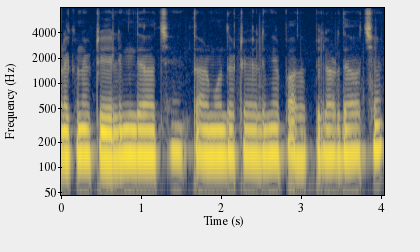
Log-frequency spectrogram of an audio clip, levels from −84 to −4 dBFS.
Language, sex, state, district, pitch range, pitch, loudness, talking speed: Bengali, male, West Bengal, Jalpaiguri, 140-145 Hz, 140 Hz, -14 LUFS, 205 wpm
